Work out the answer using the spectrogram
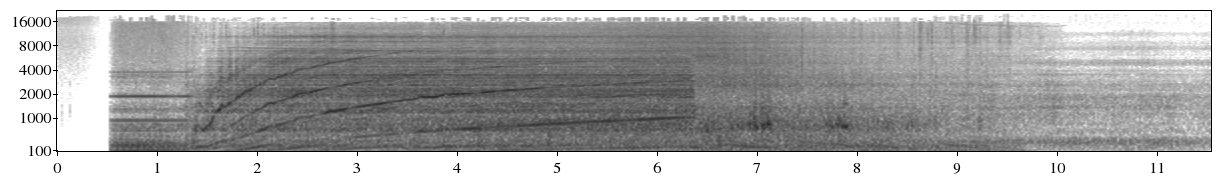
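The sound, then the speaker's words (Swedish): Porsche Taycan electric sports car accelerating hard, a loud electric whine of layered tones climbing steadily in pitch for about six seconds over a broad roar, then cutting to a lower rush that fades away. “Medan Porsches eldrivna sportbil Taycan låter så här när den gasar iväg.”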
